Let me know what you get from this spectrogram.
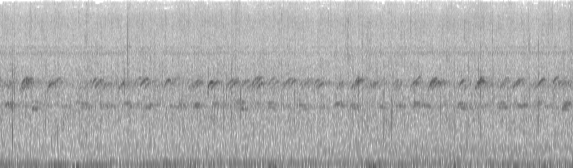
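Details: Rhythmic chorus of many coqui frogs on the Big Island, Hawaii, in a tropical rain shower; dense, unbroken stream of two-note calls, a flat low note then an upward-sweeping chirp, with soft rain patter and occasional drips.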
